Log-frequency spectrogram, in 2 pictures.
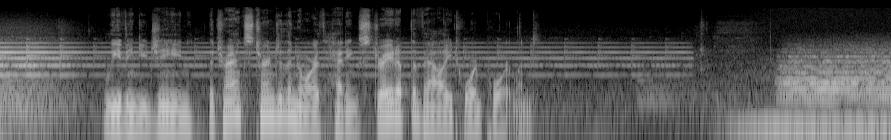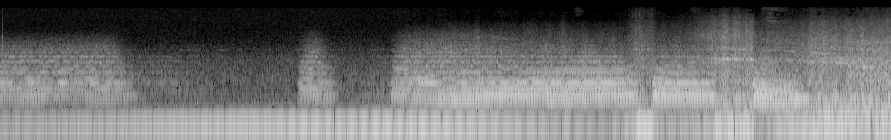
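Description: A train horn blasts loudly several times.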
